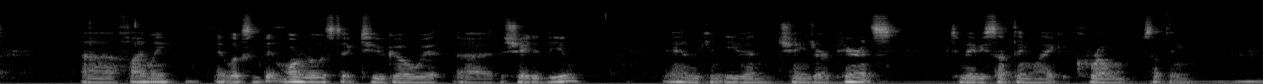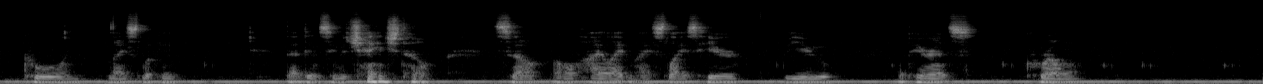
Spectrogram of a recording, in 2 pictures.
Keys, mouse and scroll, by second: 0.4 scroll down 2, 0.9 middle click, 2.6 click, 4.2 click, 6.2 click, 7.4 click, 8.7 click, 10.4 click, 14.6 click, 16.6 scroll up 1, 17.6 scroll down 2, 18.4 click, 20.4 click, 21.5 click, 22.6 click, 23.1 click, 23.6 click, 24.0 click, 24.8 click.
